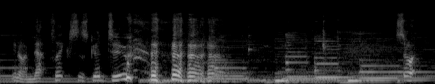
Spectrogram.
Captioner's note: laughs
